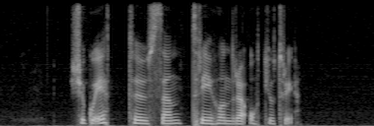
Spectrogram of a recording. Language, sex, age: Swedish, female, 24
